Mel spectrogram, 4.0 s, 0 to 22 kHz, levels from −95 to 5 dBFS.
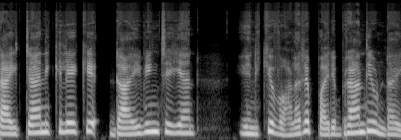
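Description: Nothing stands out as a technical fault anywhere in this bit of speech, so there's nothing to point to along the way.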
